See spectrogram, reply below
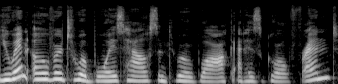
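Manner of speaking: ordinary delivery, nothing marked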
